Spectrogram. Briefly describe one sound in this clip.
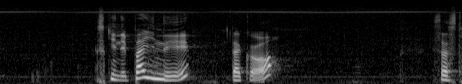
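A woman speaks with animation through a microphone.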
